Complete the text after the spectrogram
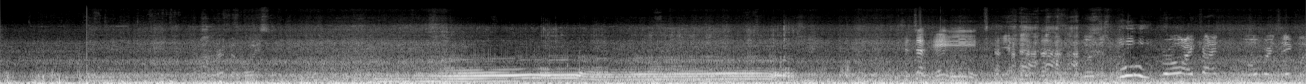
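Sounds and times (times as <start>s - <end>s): car engine accelerating: 0.0s - 9.8s
road noise: 0.0s - 13.0s.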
